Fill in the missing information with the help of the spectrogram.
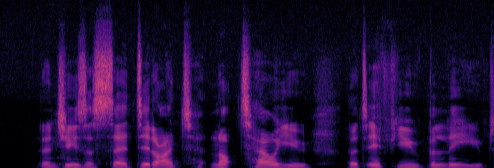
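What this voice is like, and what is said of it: Usual voice. Nothing is said of it.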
